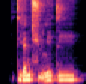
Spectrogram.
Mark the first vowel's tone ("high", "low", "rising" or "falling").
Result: high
